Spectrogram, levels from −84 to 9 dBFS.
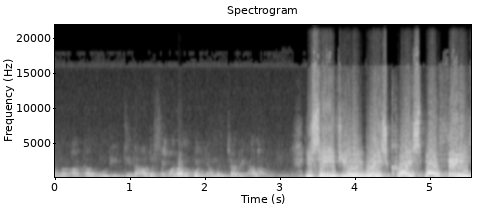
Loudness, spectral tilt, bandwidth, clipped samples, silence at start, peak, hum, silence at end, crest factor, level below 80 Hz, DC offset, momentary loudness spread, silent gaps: -6 LUFS; -3.5 dB/octave; over 20 kHz; 5%; 0 s; 0 dBFS; none; 0 s; 6 dB; -32 dBFS; 0.8%; 15 LU; none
